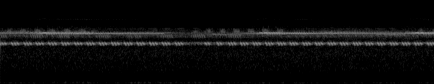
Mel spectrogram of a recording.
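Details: Bell cricket song among other insects: a continuous shrill ringing note over a rapidly beaded lower trill, pulsing about four times a second and steady throughout.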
